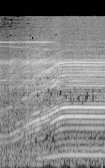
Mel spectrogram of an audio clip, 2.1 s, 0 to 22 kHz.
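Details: E-flite UMX J-3 Cub electric plane after replacing the prop with a factory prop: clean, steady motor tone rising smoothly to a constant pitch without wobble or buzz; prop spins true and balanced, "night and day" difference.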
